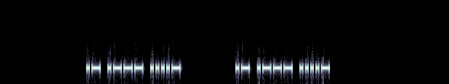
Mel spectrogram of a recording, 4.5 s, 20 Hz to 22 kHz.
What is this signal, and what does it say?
Morse code, heard as a keyed tone, about 41 wpm, 700 Hz. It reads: AJ4 AJ4
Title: USA Call Sign Prefixes - Repeated 2x - 45wpm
